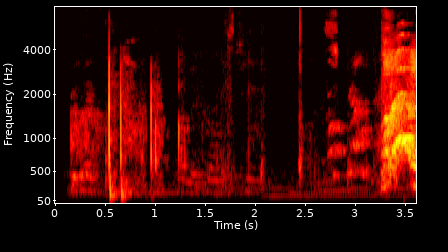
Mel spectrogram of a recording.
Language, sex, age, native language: Icelandic, female, 11, Icelandic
